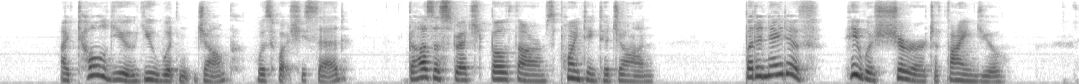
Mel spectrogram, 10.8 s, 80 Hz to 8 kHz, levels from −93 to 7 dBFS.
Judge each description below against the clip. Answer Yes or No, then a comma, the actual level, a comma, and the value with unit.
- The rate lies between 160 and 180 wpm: No, average, 145 wpm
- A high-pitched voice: No, medium, 180 Hz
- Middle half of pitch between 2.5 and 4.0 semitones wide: No, average, 5.0 semitones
